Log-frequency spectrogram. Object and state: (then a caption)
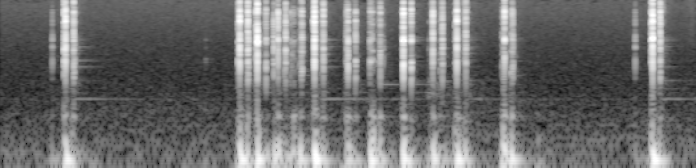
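Mechanical keyboard switch tester. Keys on a small, clear plastic Cherry MX switch tester with transparent keycaps are pressed slowly with the fingertips, making sharp, bright mechanical clacks with a low thump under each. A quick pair of presses comes first, then a dense run of clicks, followed by a couple of isolated presses. Each press stops almost at once with very little ring.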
